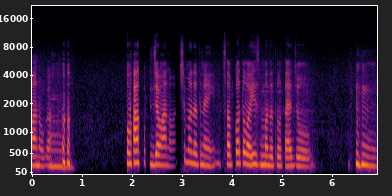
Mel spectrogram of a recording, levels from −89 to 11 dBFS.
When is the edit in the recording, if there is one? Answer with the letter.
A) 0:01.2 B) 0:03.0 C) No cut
B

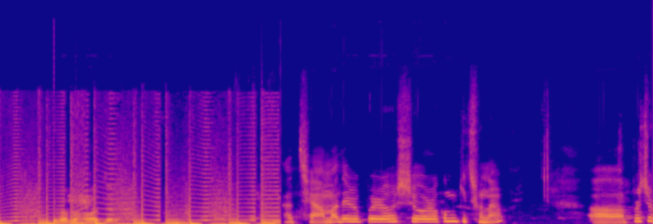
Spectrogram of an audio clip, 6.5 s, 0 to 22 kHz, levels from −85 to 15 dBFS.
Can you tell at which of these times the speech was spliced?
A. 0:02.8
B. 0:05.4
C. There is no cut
A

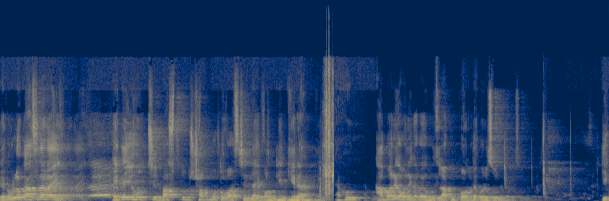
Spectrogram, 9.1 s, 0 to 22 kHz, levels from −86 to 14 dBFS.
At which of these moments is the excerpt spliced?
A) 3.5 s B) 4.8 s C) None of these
B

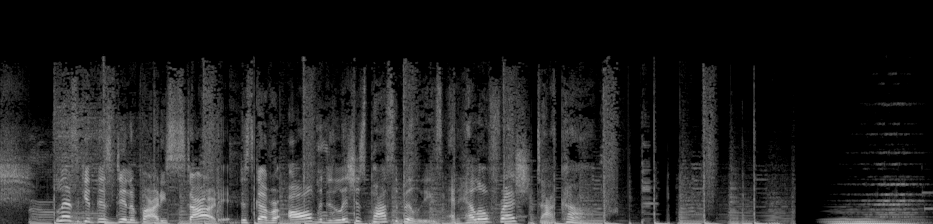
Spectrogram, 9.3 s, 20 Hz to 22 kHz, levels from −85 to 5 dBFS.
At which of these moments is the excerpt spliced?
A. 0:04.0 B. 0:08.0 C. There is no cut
B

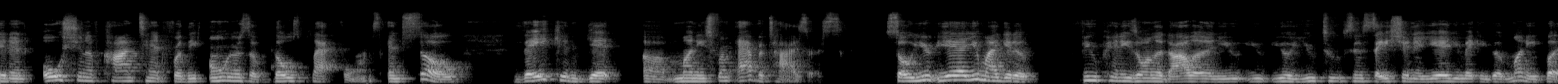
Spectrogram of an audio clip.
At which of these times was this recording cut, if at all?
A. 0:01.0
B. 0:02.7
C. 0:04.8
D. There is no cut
B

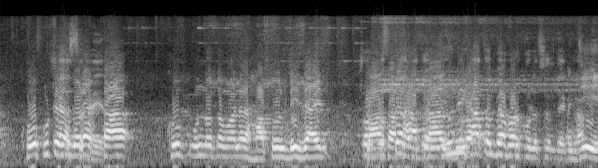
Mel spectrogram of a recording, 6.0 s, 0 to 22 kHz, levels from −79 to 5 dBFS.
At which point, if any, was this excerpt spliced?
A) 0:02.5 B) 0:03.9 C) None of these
C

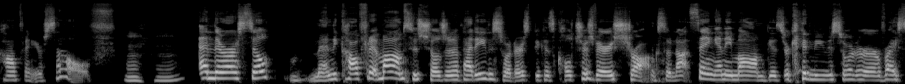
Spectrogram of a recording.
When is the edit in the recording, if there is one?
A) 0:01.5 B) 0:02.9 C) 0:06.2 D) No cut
A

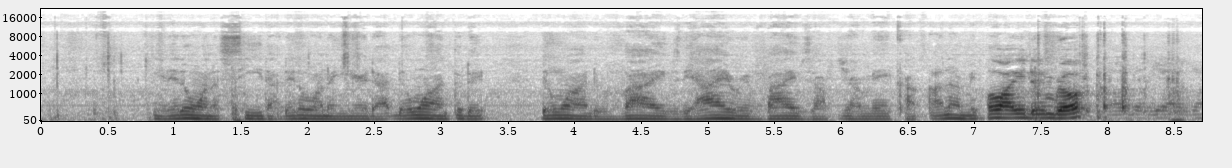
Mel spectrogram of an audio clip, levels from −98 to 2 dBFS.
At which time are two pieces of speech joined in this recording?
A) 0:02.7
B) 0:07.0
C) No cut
B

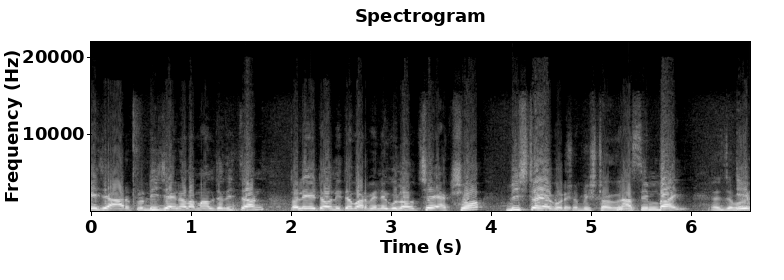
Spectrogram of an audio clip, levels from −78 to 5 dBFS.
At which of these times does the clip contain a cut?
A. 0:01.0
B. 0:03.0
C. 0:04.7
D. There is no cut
D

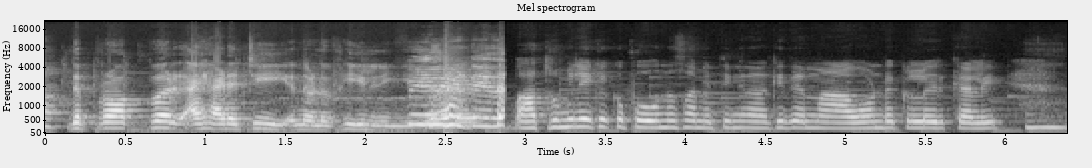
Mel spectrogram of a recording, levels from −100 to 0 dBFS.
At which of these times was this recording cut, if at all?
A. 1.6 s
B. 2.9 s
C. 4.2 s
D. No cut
B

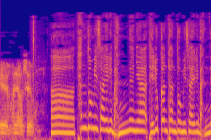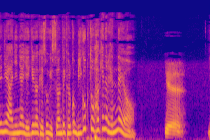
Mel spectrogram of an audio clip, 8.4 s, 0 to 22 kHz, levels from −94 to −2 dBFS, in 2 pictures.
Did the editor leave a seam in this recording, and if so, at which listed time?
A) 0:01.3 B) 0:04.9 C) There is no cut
A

